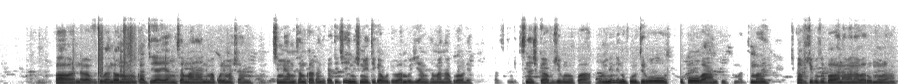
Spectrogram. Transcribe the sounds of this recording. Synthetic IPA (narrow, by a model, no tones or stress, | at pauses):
andakavutukandaonaumwe̞mukad͡ziaiamwisamwanane̞mako̞ɾe̞maʃanut͡ʃimujamwisamukakandikatit͡ʃiːnit͡ʃino̞itikakutiʋambet͡ʃijamwisamwanaːkuɾauɗa | kazitiŋɡeti̥sinat͡ʃi̥kafut͡ʃe̞kumupaɦurume̞nde̞ino̞kurud͡zirwawo | kupooʋantʰukumad͡zimai | t͡ʃi̥kafut͡ʃe̞kuzo̞p̬aʋanaʋanaʋaɾumura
